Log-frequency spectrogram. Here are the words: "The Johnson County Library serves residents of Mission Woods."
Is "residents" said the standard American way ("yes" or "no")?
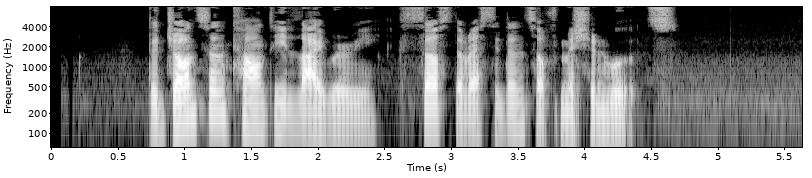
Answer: no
